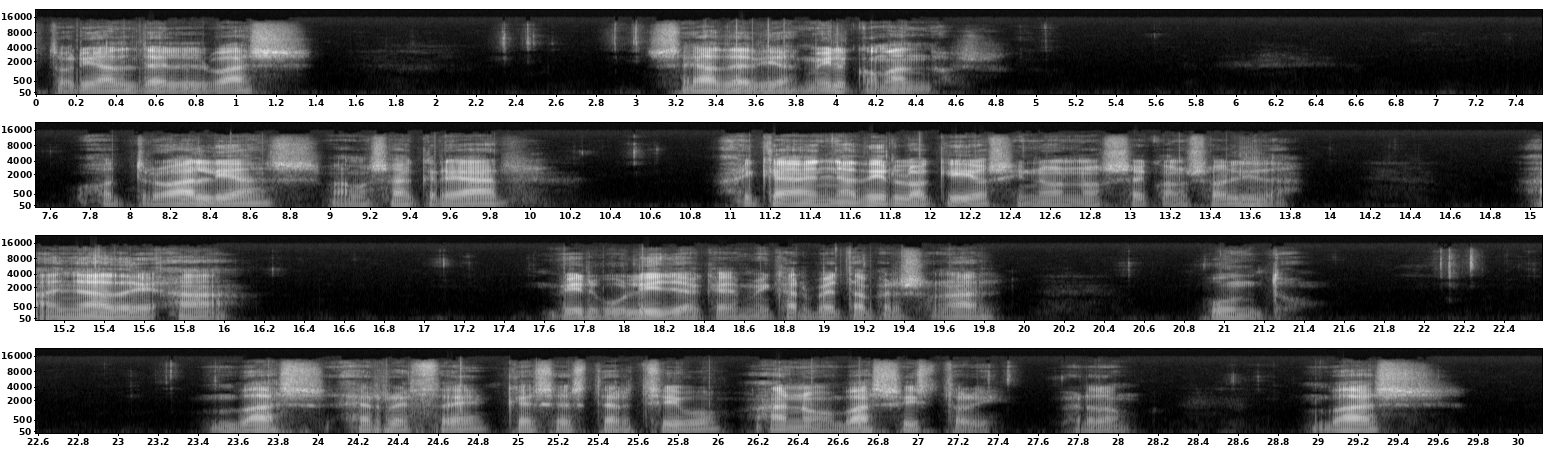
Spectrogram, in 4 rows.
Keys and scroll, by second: 0.2-0.8 typing, 6.1 typing, 8.2-11.7 typing, 13.1 typing, 14.9 typing, 16.9 typing, 18.3-22.3 typing, 24.7 typing, 26.3-30.1 typing.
